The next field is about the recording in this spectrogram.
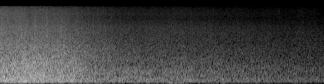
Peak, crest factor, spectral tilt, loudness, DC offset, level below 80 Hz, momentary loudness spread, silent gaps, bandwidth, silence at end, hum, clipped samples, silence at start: -6 dBFS; 18 dB; -4 dB/octave; -24 LUFS; under 0.1%; -52 dBFS; 20 LU; none; 16 kHz; 0 s; none; under 0.1%; 0 s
